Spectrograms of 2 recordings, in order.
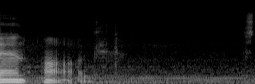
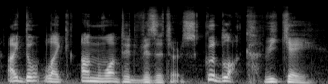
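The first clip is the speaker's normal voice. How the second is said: put-on higher-pitched amateur Russian accent; 4 semitones higher, 4 dB louder than usual. Shop owner offers evicted friend a hideout, Russian accent. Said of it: "doing my Russian accent for Kohler dialogue".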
